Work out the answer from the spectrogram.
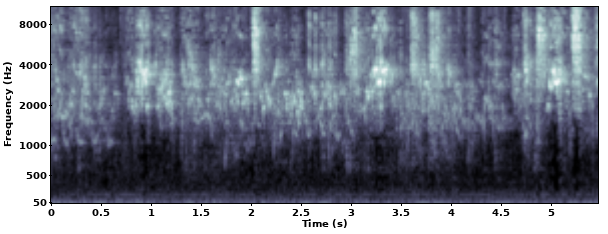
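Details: Budgie chatter made of rasping squawks mixed with bright chirps, rising and falling in loudness, with a few brief high whistles over the steady warble.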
